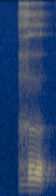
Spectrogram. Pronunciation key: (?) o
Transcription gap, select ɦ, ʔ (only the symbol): ɦ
